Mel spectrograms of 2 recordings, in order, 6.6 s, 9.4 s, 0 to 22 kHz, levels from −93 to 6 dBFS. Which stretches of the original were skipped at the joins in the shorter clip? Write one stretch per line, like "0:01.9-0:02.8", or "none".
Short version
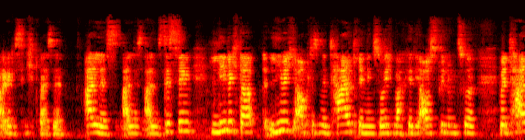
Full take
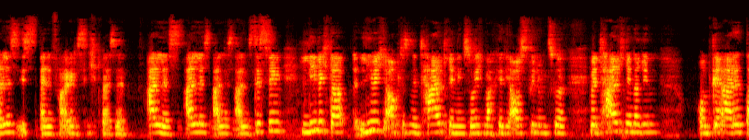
0:02.3-0:02.6

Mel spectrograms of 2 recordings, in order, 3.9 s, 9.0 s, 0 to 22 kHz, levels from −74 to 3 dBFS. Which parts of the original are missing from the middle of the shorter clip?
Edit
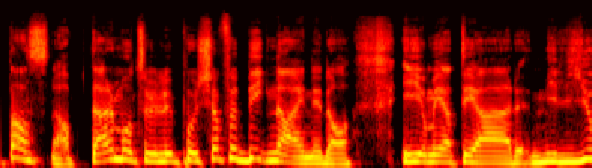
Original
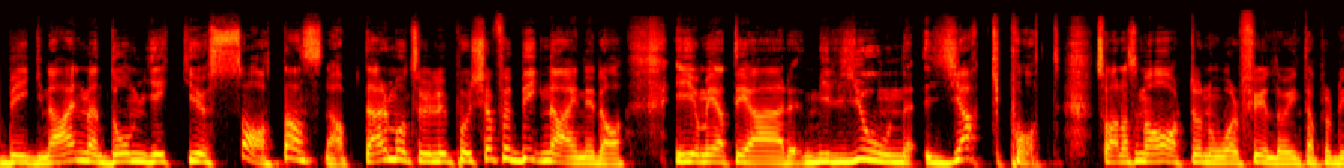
none

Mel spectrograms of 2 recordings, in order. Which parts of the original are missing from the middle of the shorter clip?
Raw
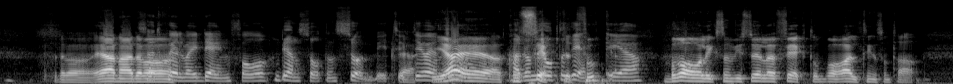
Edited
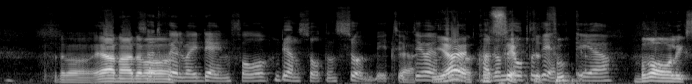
0:04.7-0:05.0

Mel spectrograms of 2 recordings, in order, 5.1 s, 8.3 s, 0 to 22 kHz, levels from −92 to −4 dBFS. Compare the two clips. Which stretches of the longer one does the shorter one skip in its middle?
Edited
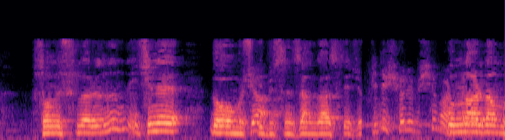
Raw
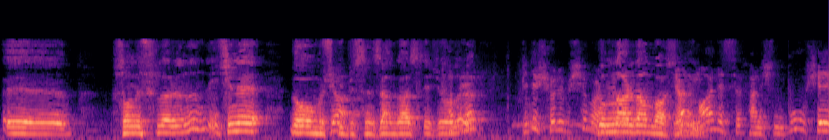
0:04.4-0:05.1

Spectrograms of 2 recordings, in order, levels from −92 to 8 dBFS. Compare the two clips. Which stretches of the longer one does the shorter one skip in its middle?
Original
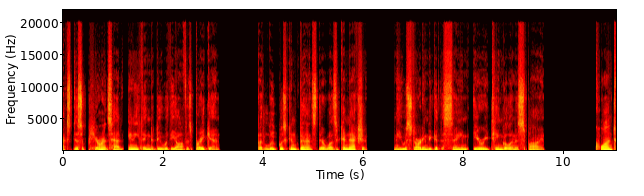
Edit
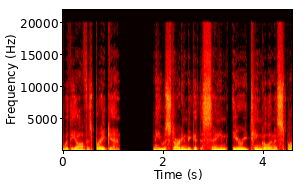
0:03.6-0:06.5

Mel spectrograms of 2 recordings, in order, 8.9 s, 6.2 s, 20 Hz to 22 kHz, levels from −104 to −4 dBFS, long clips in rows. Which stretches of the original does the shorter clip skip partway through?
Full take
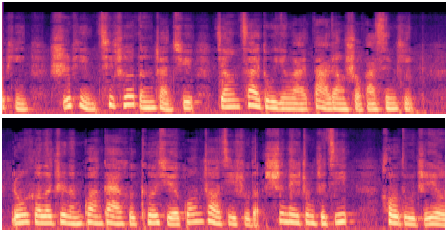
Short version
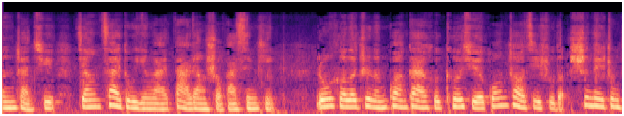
none

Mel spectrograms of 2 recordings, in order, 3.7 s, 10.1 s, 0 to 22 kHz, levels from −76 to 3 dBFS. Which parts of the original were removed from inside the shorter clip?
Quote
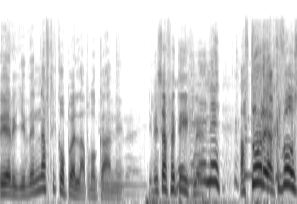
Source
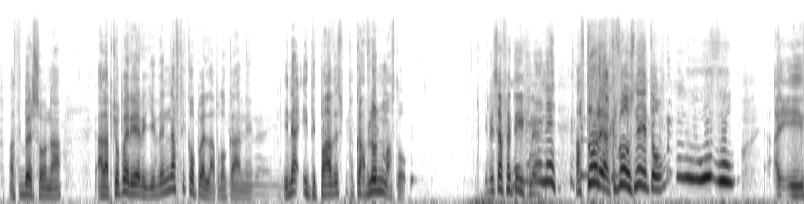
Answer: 0:03.4-0:06.0

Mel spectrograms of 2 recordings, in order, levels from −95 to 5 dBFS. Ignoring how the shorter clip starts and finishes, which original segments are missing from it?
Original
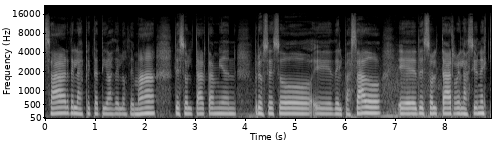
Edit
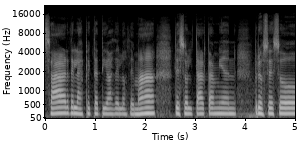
none

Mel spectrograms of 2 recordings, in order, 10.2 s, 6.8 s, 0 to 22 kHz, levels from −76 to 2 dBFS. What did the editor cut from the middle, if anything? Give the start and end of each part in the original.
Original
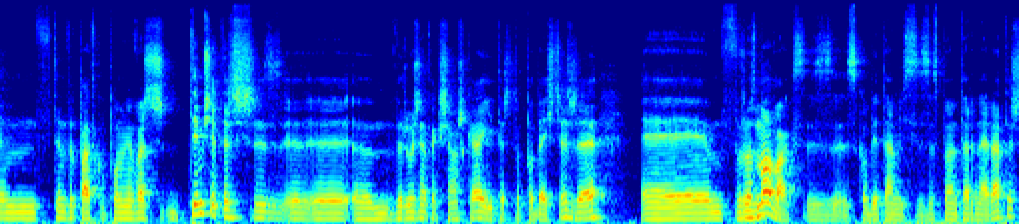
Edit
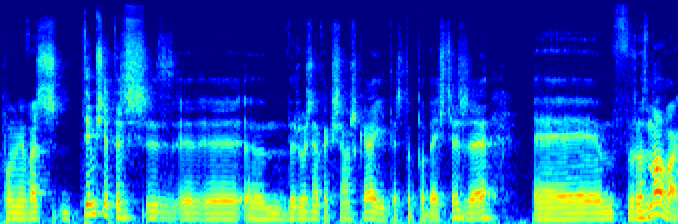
none

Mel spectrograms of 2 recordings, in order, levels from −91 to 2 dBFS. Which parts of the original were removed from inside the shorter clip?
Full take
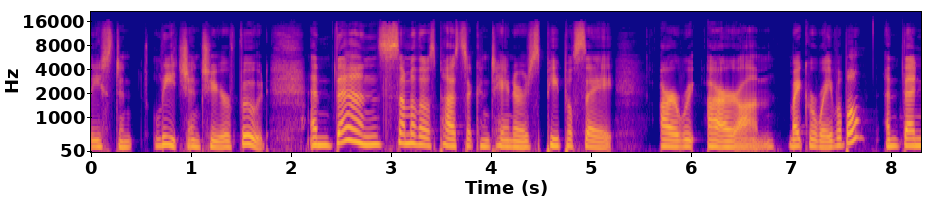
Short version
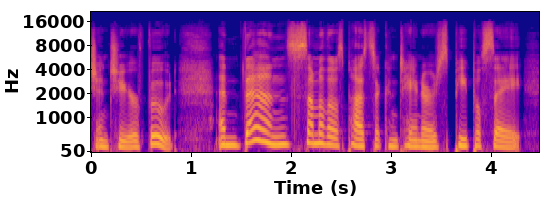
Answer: none

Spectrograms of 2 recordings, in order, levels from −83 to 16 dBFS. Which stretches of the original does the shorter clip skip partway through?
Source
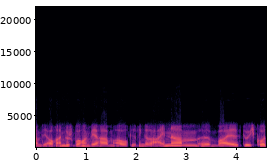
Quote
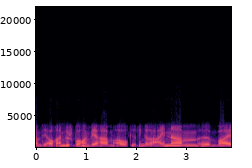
none

